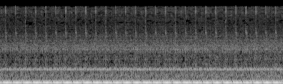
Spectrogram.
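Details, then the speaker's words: Chevrolet Silverado 5.3 V8 idling: light, even tick about three times a second over exhaust drone, with a slight misfire; coil wire hanging off, plug wire arcing, not lifters or exhaust. "all right well the interesting part with this is the ticking again was just a coil wire did they do something and they had the coil wires off or something"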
